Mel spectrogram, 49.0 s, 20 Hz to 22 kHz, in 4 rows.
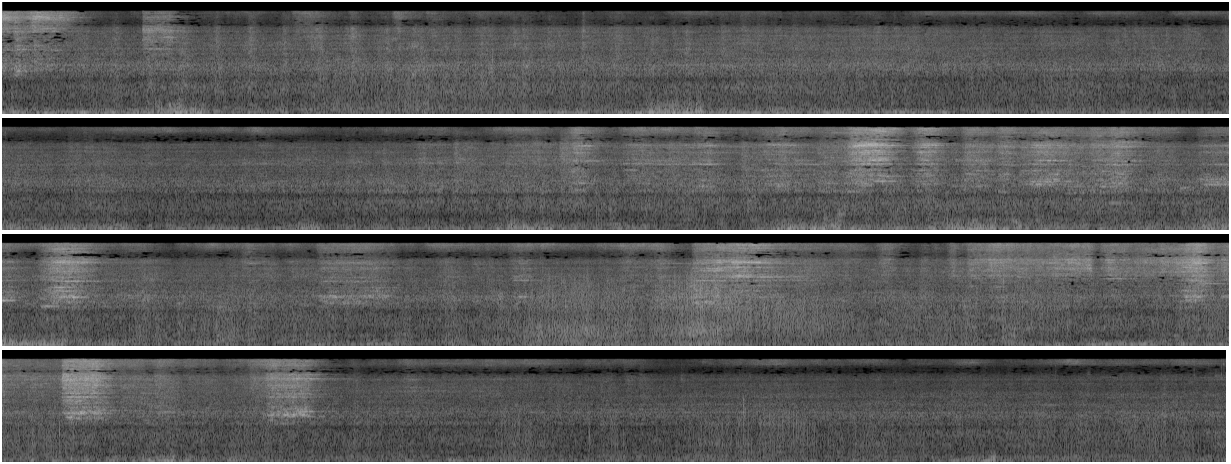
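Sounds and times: train wheels rumbling on rail: 0.0 - 49.0
high-pitched wheel squeal: 31.3 - 32.8, 34.0 - 38.6, 39.2 - 40.2.

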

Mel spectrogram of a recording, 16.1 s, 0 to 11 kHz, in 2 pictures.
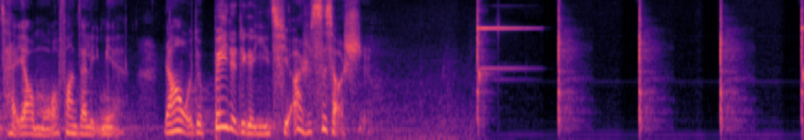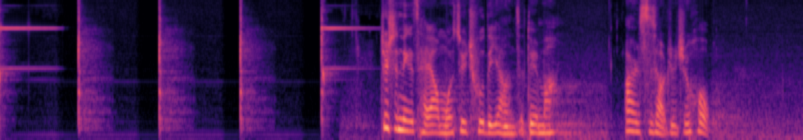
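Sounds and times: bell-like ding: 4.8 - 5.5, 8.0 - 8.8, 11.2 - 11.9.

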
